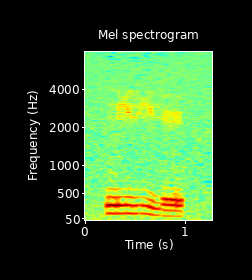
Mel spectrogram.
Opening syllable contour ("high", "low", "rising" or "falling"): high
